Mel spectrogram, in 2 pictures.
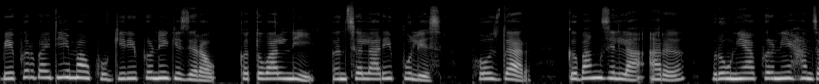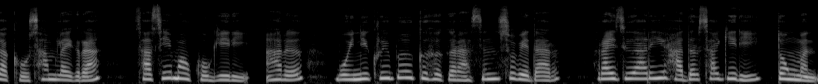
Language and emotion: Bodo, neutral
